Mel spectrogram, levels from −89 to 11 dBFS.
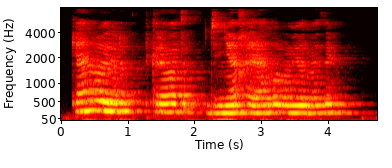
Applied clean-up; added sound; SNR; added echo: none; none; none; reverberation time 0.8 s.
